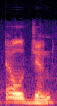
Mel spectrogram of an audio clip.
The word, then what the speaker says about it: Elgin: Oh, that's Ottawa with the Elgin Diner. So anyway, this is an Elgin, but people are saying it's pronounced Elgin for the watch company. So I'll call it Elgin just to make so I don't get any comments.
